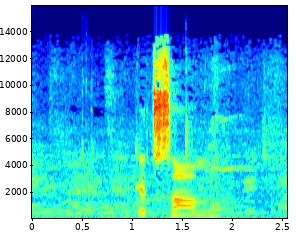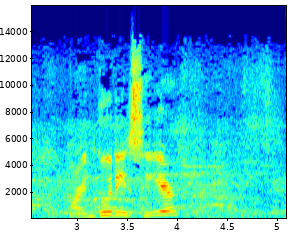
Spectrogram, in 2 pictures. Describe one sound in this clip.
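Young women chat quietly nearby.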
